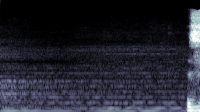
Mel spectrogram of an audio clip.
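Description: Quiet intro music: a low, steady sustained drone that fades slightly. A man's voice begins narrating near the end.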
